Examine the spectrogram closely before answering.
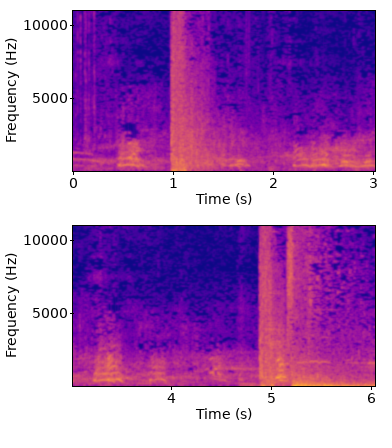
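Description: Pistols fire loud shots.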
